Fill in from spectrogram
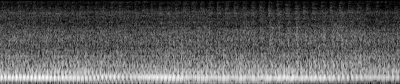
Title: LG Waschmaschine laut beim schleudern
